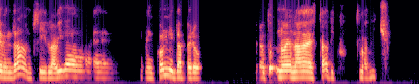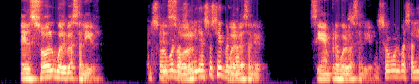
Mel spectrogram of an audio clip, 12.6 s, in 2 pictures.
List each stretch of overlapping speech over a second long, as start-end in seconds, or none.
8.7-9.9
